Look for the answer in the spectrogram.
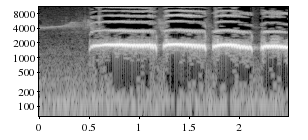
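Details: A female Black-throated laughingthrush, played to stimulate males to sing, gives four long, steady, clear whistled notes, each about half a second, evenly spaced with brief gaps.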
